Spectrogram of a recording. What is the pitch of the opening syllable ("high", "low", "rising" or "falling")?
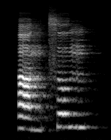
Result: low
